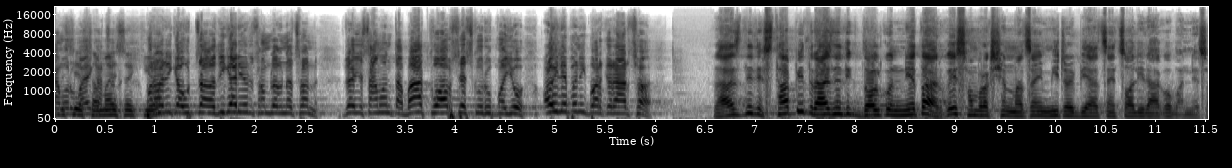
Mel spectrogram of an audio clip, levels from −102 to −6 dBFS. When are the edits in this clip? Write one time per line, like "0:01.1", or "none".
0:06.0

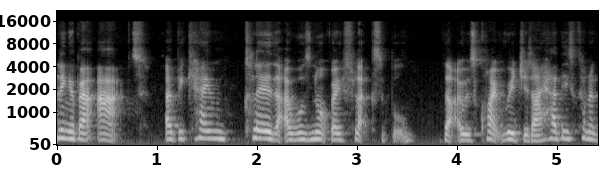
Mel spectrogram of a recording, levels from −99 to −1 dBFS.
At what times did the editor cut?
0:00.9

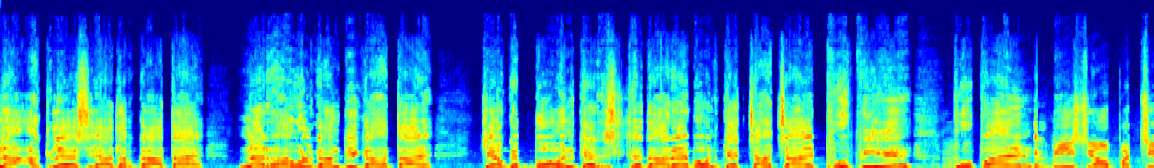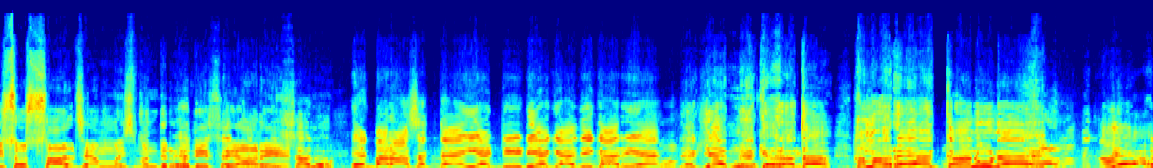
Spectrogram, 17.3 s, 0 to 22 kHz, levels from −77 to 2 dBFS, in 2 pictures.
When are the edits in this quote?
0:07.7
0:11.1

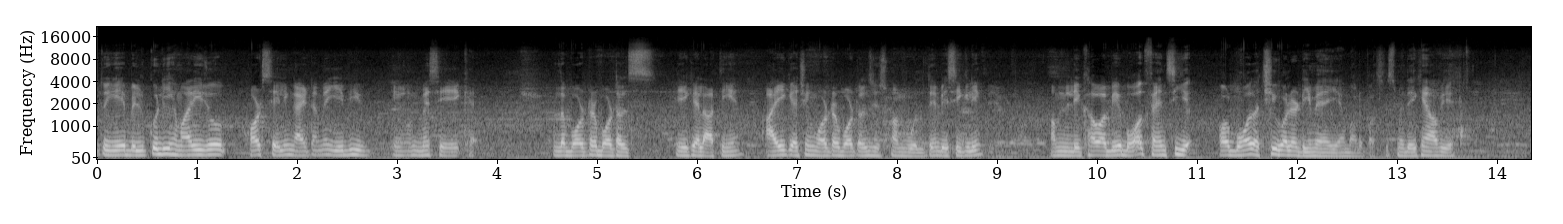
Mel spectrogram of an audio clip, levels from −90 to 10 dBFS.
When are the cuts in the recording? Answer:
none

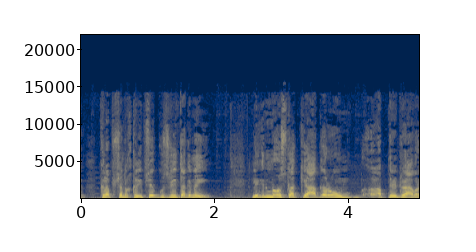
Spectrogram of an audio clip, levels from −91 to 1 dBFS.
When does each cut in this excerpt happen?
0:02.4

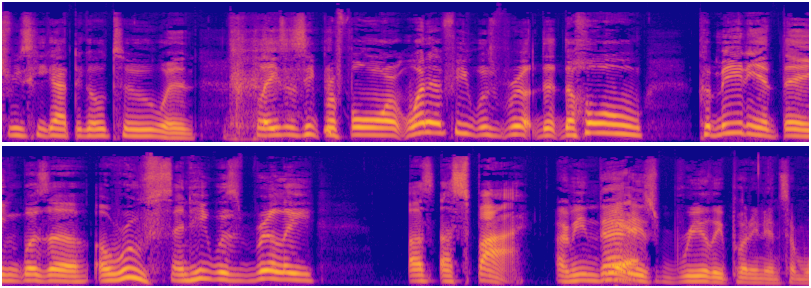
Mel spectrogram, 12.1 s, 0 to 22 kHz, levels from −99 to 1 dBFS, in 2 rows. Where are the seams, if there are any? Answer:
none

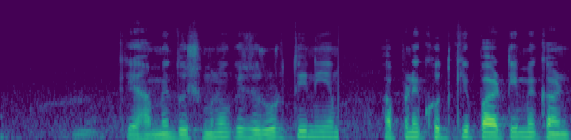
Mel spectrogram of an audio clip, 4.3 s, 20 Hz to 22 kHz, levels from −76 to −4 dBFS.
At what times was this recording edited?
0:02.5

